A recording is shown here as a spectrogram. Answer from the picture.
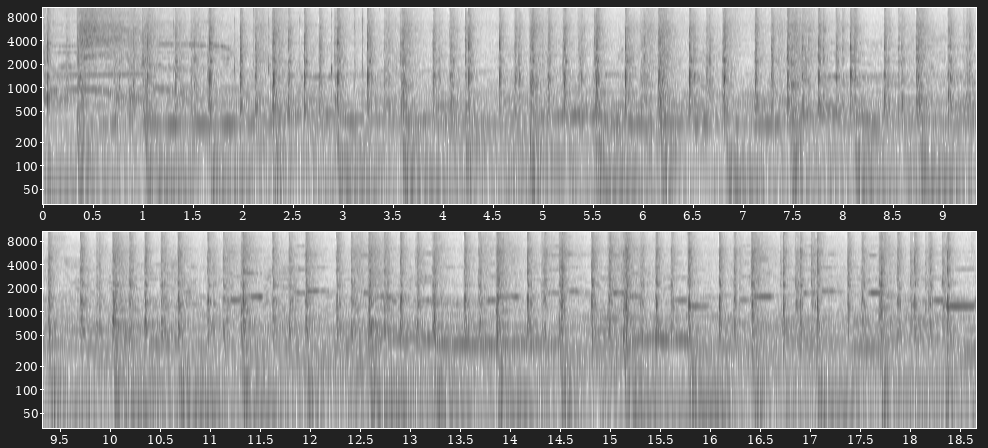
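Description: Live band playing rock music, with a snare drum close by struck in a quick, steady rhythm.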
